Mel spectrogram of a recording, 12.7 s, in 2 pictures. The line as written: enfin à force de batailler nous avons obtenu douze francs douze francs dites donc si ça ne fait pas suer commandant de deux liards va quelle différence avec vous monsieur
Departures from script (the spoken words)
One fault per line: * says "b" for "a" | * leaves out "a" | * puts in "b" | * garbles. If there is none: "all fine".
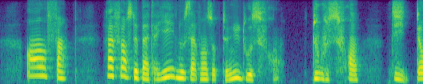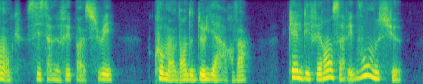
all fine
